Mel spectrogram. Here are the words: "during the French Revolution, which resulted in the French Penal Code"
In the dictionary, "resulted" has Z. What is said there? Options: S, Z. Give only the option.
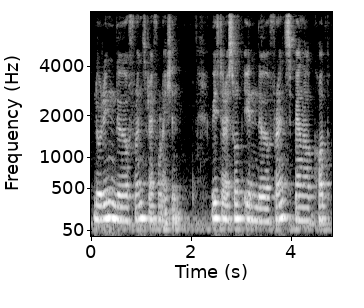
S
